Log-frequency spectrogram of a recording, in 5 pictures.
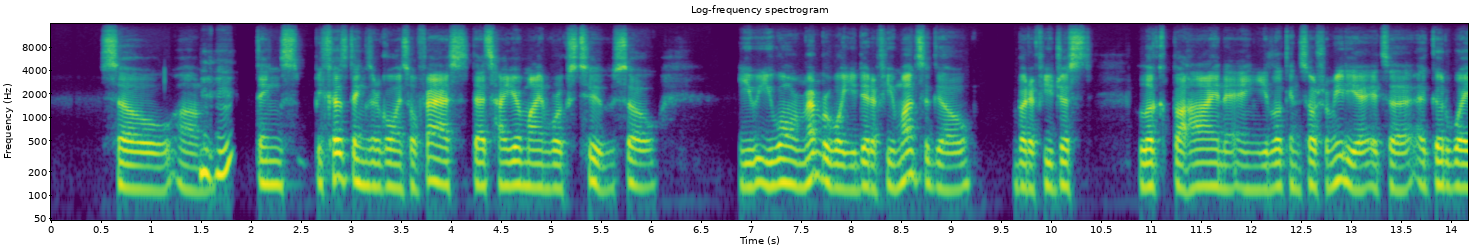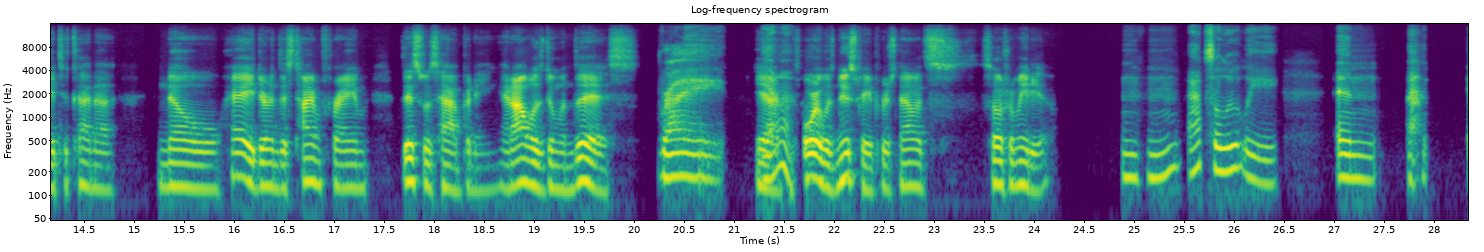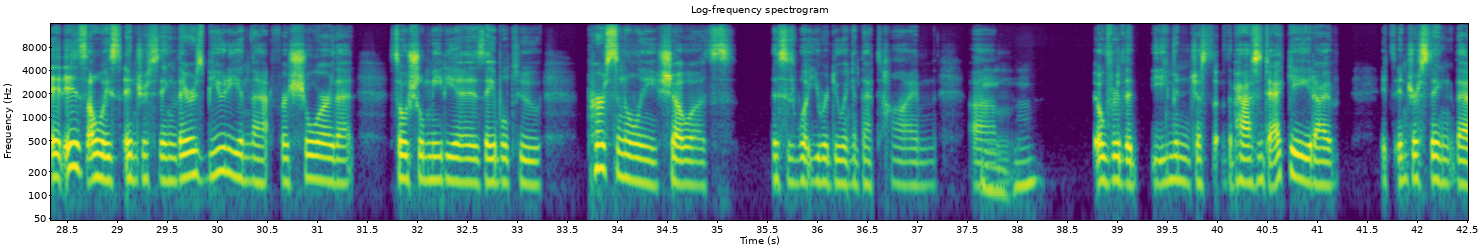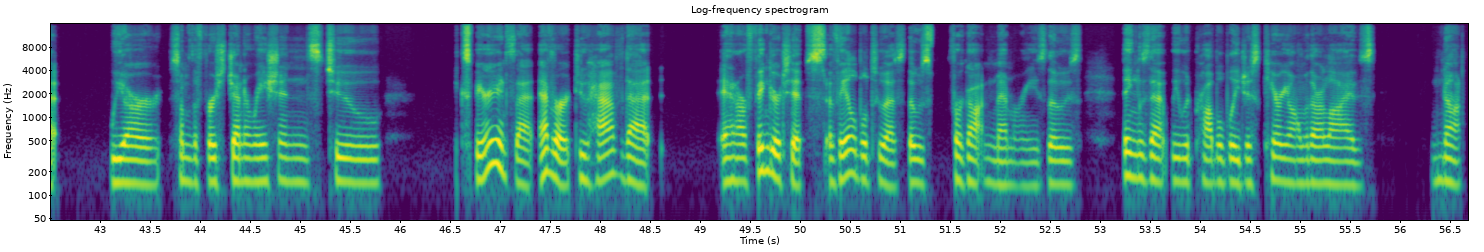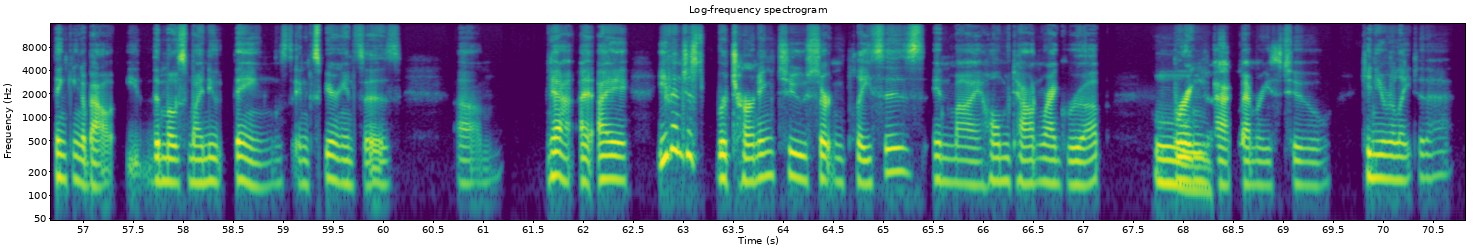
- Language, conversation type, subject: English, unstructured, Have you ever been surprised by a forgotten memory?
- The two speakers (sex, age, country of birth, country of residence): female, 30-34, United States, United States; male, 35-39, United States, United States
- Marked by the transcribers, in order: chuckle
